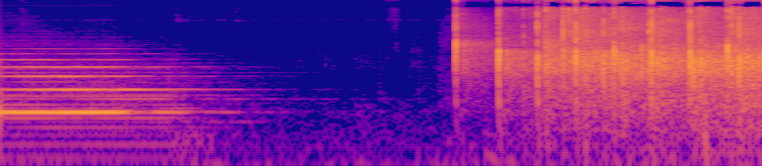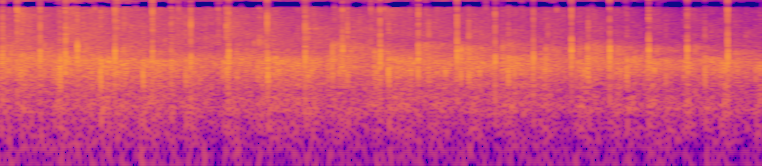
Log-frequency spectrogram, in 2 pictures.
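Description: A French horn's final held note dies away about a second in. After a short silence, audience applause starts about three seconds in and goes on steadily.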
